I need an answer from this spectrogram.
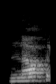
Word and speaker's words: knock: here D is silent नॉक लिखुछो KNOCK here K is silent fast रे pneumonia लिखुछो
